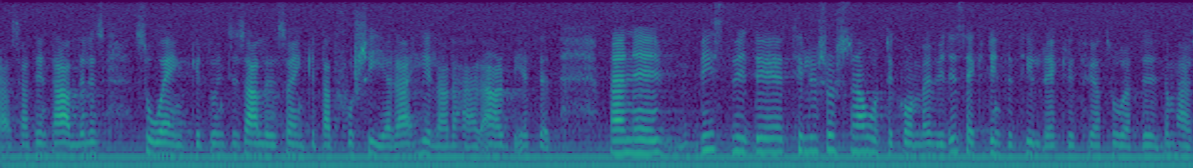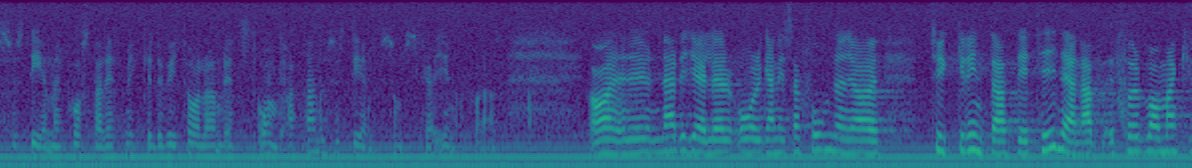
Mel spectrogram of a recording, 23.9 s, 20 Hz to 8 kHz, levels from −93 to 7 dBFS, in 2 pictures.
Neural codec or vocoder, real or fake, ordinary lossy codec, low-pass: none; real; none; none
